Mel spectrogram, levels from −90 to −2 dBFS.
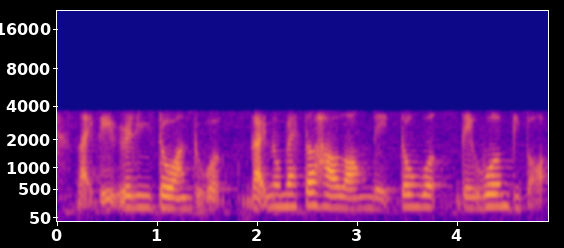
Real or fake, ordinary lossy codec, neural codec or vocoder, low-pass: real; none; none; 3.6 kHz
